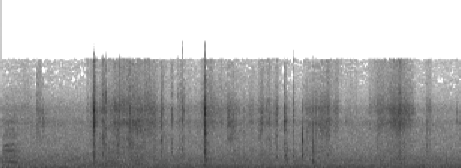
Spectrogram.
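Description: Cardboard product box being opened and its foam insert lifted out: a few sharp taps and clicks and a brief rustle near the end, over a steady background hiss.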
